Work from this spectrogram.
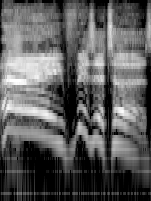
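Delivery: big, booming, very loud, high shout, drawn-out hey. Visitors enter the mead hall and someone greets them with a big shout. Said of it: "there is a big shout".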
